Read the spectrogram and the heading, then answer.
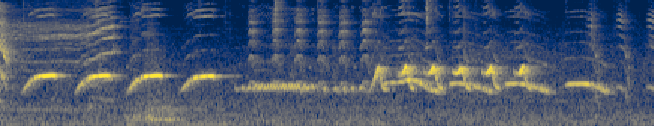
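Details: Song of a White-browed laughingthrush, used to prompt pet birds to sing: four loud rising-and-falling whistles, a soft low phrase, then a rapid series of short looped notes.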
